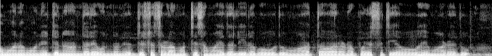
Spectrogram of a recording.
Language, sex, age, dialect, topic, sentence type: Kannada, male, 36-40, Coastal/Dakshin, agriculture, statement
